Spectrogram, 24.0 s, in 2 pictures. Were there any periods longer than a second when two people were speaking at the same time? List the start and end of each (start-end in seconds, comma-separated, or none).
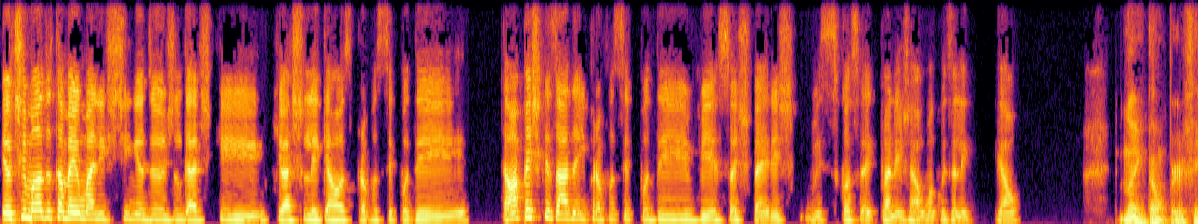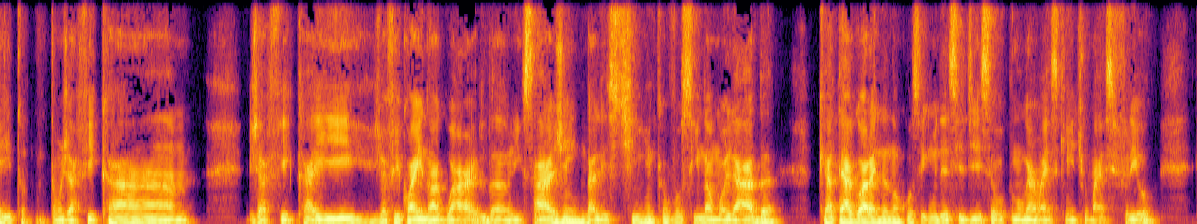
none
